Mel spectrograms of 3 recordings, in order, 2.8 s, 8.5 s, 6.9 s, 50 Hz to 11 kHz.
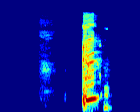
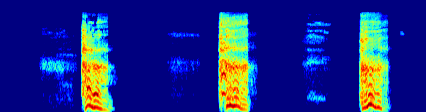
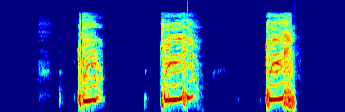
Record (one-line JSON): {"cough_length": "2.8 s", "cough_amplitude": 29294, "cough_signal_mean_std_ratio": 0.29, "exhalation_length": "8.5 s", "exhalation_amplitude": 29789, "exhalation_signal_mean_std_ratio": 0.35, "three_cough_length": "6.9 s", "three_cough_amplitude": 30902, "three_cough_signal_mean_std_ratio": 0.43, "survey_phase": "beta (2021-08-13 to 2022-03-07)", "age": "45-64", "gender": "Male", "wearing_mask": "No", "symptom_cough_any": true, "symptom_new_continuous_cough": true, "symptom_shortness_of_breath": true, "symptom_abdominal_pain": true, "symptom_fatigue": true, "symptom_fever_high_temperature": true, "symptom_headache": true, "symptom_change_to_sense_of_smell_or_taste": true, "symptom_loss_of_taste": true, "symptom_onset": "6 days", "smoker_status": "Never smoked", "respiratory_condition_asthma": true, "respiratory_condition_other": false, "recruitment_source": "Test and Trace", "submission_delay": "2 days", "covid_test_result": "Positive", "covid_test_method": "RT-qPCR", "covid_ct_value": 18.0, "covid_ct_gene": "ORF1ab gene"}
